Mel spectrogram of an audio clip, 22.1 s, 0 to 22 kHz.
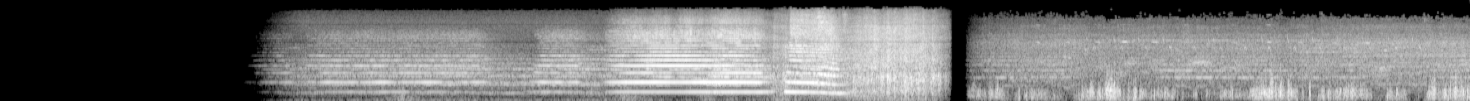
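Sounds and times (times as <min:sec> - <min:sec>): locomotive horn blasts: 0:03.7 - 0:12.8, 0:14.6 - 0:22.0
train coaches rushing by: 0:10.2 - 0:14.3.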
